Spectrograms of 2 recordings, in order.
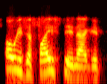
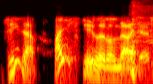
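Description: First: It is said plainly, in his own voice. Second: It imitates the woman's lively original delivery.

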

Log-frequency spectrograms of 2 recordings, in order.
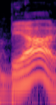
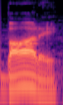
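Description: First: The word is pronounced in a distorted way. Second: The word is pronounced in the ordinary way. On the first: The speaker calls it wrong. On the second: The speaker calls it right.

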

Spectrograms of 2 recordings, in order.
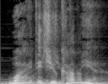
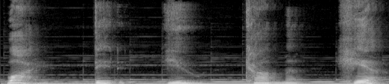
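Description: First: It is said at normal speed. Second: It is said slowly.

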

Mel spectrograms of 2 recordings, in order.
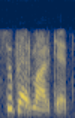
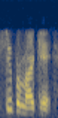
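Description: First: It is said with an imitated foreign accent. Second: It is said in the speaker's normal accent. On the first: The listener understood it right away. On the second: The listener did not understand it.

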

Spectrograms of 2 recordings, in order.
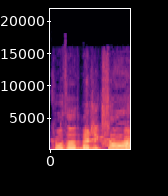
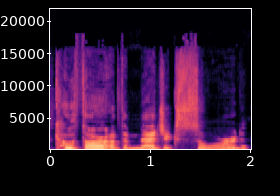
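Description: First: It is said with excited emphasis. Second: It is said in a flat, plain tone.

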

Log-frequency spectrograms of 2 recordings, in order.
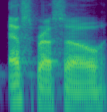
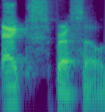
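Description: First: The word begins with an 'es' sound. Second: The word begins with an 'ex' sound. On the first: The speaker calls it right. "espresso is the right way to say it" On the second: The speaker calls it wrong. "some people will say espresso. There's no X"

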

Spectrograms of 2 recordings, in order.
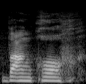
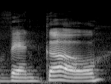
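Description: First: The name is said the Dutch way. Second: The name is said as Americans say it.

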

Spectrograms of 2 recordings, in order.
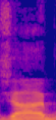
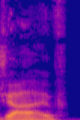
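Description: First: The word ends with a b sound. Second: The word ends with a v sound. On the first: The speaker calls it right. "which I only recently learned is the correct pronunciation" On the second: The speaker calls it wrong. "It's not jive"

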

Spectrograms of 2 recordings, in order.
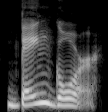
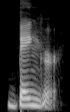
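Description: First: The second syllable sounds like 'gor'. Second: The second syllable sounds like 'ger'. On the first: The speaker calls it right. "is pronounced Bangor" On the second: The speaker calls it wrong. "not Banger"

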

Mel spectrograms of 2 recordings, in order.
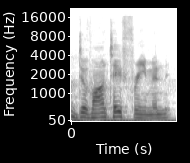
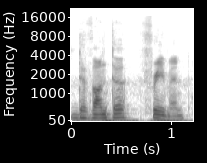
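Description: First: The first name ends with a 'tay' sound. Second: The first name ends with a 'tuh' sound. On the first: The speaker calls it wrong. "It's not Tay" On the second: The speaker calls it right. "It ends in an A"

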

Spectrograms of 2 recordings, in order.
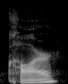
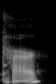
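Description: First: The word is said in a careful, crisp way. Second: The word is said in a lazy, slack way. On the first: The speaker is from the West Coast. "on the West Coast, it's like much more proper" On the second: The speaker is from the East Coast. "if you're from the East Coast, it's a lot lazier, a lot more slack"

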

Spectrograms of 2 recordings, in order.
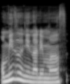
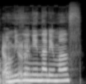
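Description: First: Omizu has the pitch accent of 'hostess work'. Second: Omizu has the pitch accent of 'water'. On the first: I am going to become a hostess. "is like I'm going to be a hostess" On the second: Here is the water. "Then that's here is the water"

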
